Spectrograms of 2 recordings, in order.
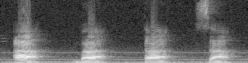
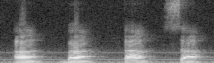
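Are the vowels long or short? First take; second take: short; short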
